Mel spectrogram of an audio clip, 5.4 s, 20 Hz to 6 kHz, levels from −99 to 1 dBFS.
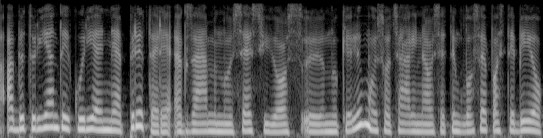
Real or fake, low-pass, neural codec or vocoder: fake; 5.4 kHz; codec, 16 kHz, 16 kbps, FunCodec, trained on LibriTTS, 50 frames a second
